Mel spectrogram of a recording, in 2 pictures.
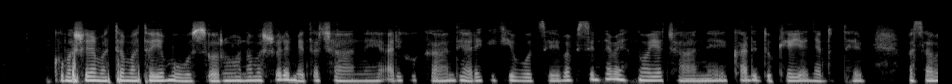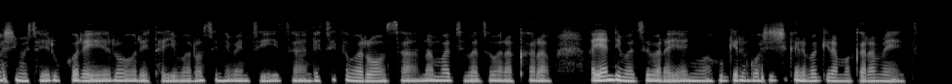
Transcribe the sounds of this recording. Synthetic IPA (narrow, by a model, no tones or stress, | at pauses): kʰumaʃuːɾematomato̞je̞muβuso̞ɾo̞namaʃuːɾe̞me̞zat͡ʃaːne̞a̰ɾiko̞kʰaːndihaɾekikʰiβuze̞βafi̥sin̥he̞βe̞n̥o̞jat͡ʃaːne̞kʰaːndidukʰe̞ja̰ɲadutʰe̞βeβasaβaβaʃimit͡sajuɾukʰo̞ɾe̞ːɾo̞ɾe̞ːtʰajoβaɾoːnsin̥he̞βe̞nziːz̥ande̞t͡seikaβaɾoːnsa̰namaziβazeβaɾakʰaɾaβaːjaːndiβazeβaɾa̰jaɲwakuɡiɾaŋɡoβaʃiʃikaɾeβaɡiɾamaɡaɾame̞ːz̥ḁ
